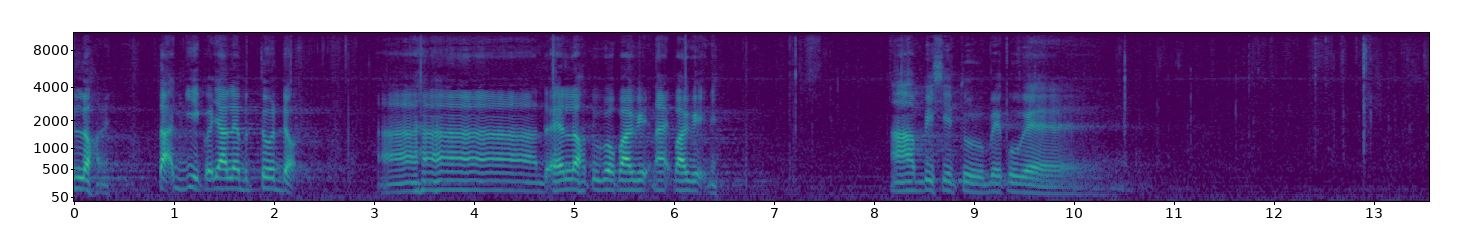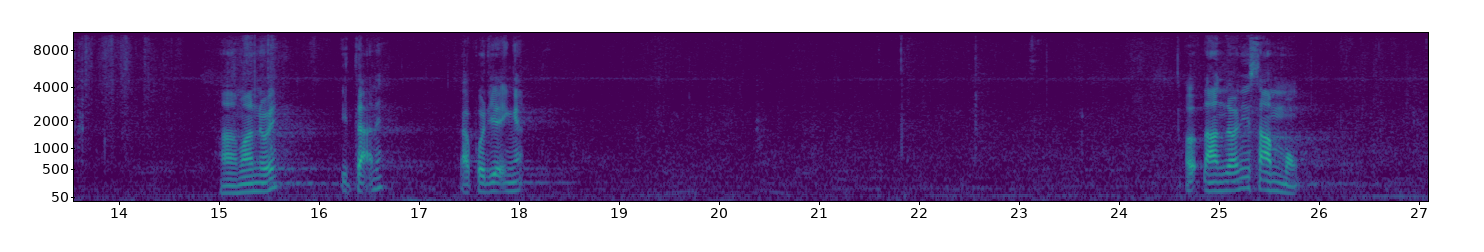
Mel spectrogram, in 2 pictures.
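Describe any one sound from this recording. An elderly man speaks and chants slowly into a microphone in an echoing room.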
